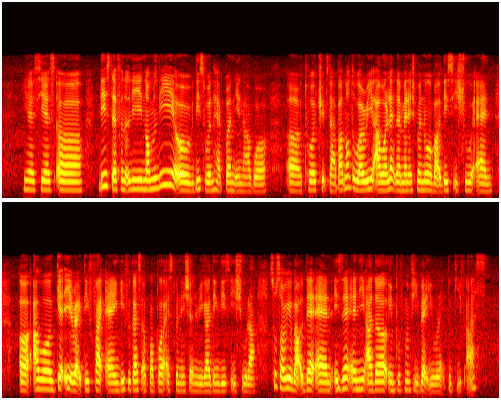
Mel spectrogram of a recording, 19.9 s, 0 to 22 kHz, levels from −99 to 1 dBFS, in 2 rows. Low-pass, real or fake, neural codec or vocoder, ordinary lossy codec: 7.2 kHz; real; none; Opus, 64 kbps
